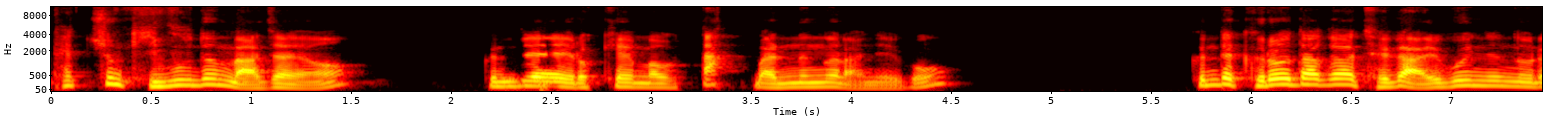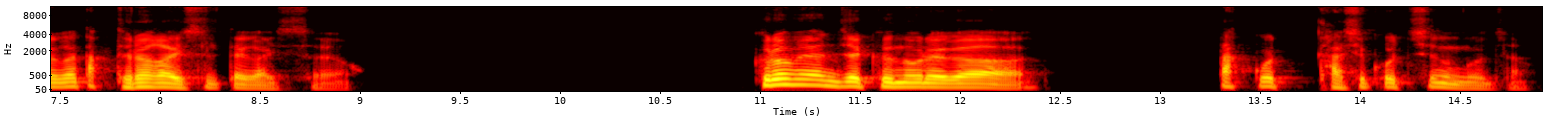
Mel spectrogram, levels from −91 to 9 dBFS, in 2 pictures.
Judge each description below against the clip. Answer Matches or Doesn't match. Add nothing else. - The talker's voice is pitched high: Doesn't match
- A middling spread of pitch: Doesn't match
